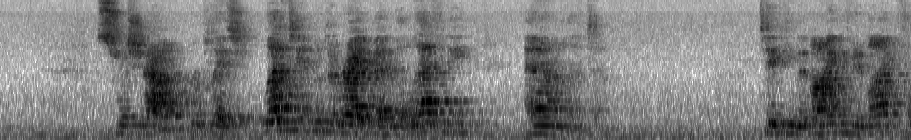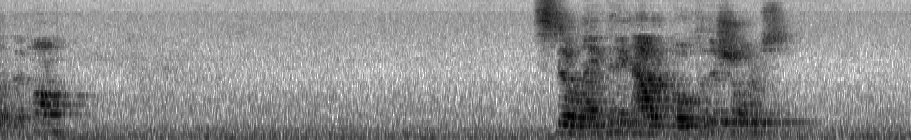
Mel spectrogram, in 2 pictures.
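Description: A woman speaks calmly, giving slow instructions close to a microphone.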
